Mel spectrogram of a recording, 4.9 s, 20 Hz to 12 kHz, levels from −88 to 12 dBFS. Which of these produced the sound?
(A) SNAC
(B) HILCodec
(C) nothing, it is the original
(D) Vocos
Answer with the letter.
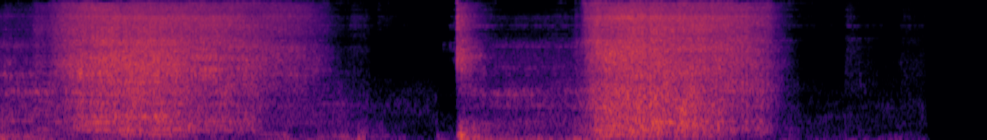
A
